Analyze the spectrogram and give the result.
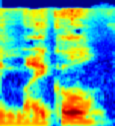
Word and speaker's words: Michel: The prosecuting attorney, it's spelled Michel, but it's essentially Michael in English.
